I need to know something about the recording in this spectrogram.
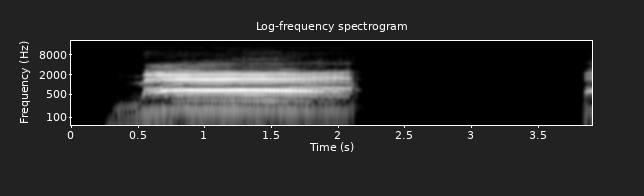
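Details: One long, steady, nasal bleat from a sheep of a field flock, held for about one and a half seconds, then silence and the start of another call.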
